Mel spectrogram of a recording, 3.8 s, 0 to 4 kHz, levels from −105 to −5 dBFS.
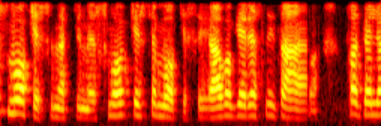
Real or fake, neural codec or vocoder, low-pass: real; none; 3.6 kHz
